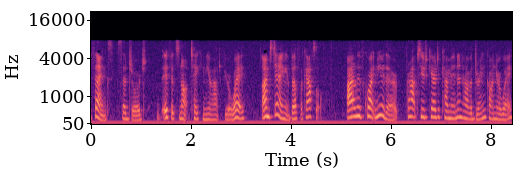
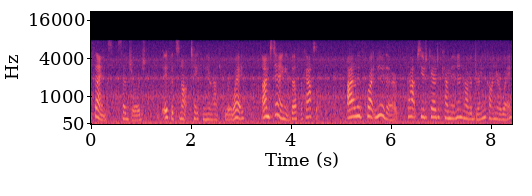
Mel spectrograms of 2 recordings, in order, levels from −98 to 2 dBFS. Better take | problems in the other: first | background sound (Engine + Bus); 10 dB below the speech

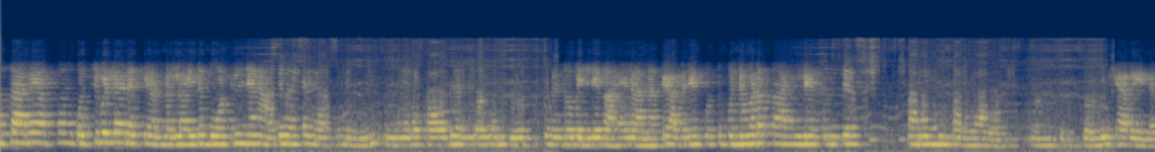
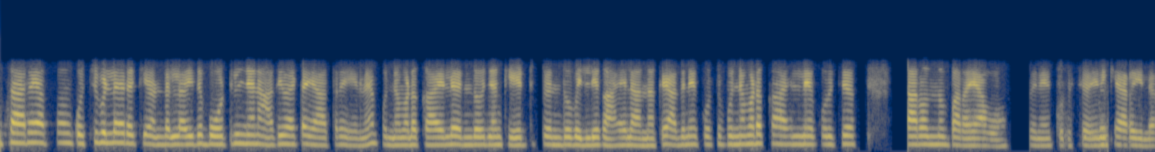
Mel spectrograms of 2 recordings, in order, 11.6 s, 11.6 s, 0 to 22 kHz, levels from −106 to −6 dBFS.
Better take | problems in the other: second | noise reduction (neural separator model SepFormer DNS4)

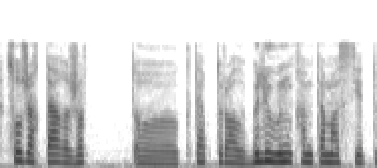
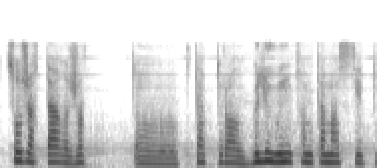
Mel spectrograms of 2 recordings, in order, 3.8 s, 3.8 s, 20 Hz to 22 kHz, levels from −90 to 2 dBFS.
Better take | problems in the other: first | noise reduction (neural separator model SepFormer DNS4)

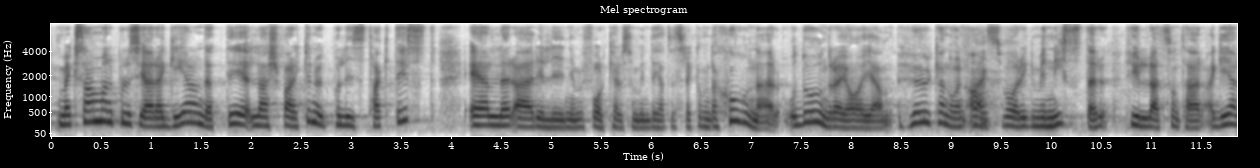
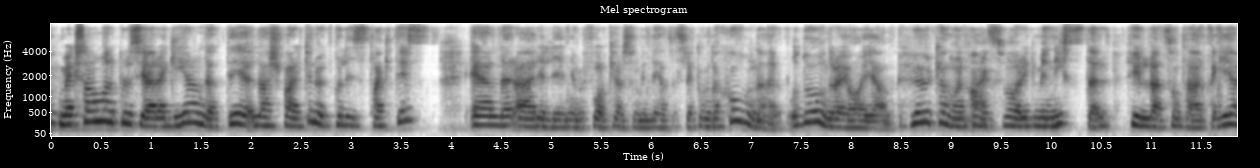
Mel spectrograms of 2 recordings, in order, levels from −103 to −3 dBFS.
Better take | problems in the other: first | noise reduction (neural mask model DeepFilterNet 3)

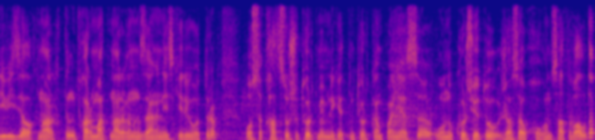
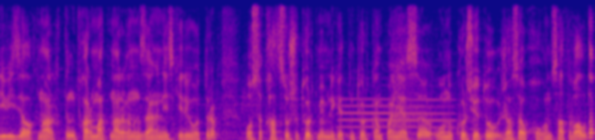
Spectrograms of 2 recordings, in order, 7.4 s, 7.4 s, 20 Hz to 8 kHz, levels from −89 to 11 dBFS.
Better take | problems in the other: first | background sound (Wind instrument, woodwind instrument); 15 dB below the speech

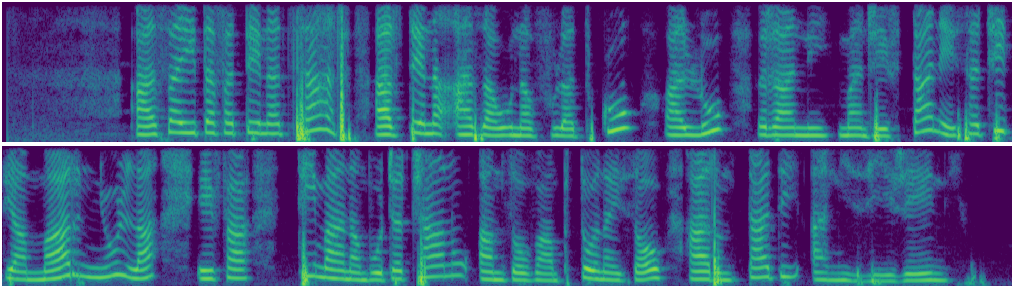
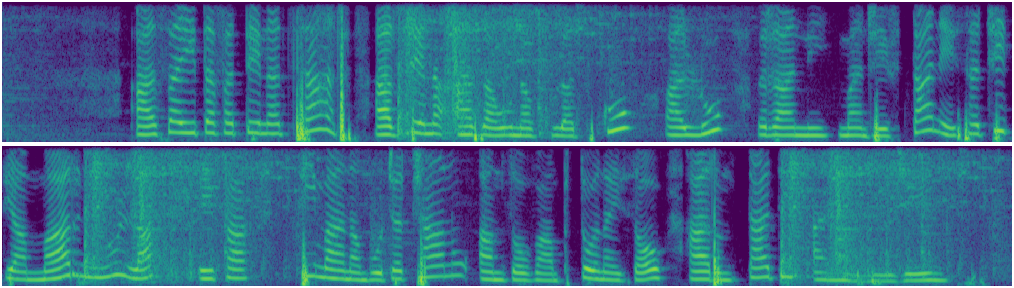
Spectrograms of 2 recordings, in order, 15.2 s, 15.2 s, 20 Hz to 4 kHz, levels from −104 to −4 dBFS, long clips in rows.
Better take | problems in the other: first | background sound (Shatter); 16 dB below the speech

